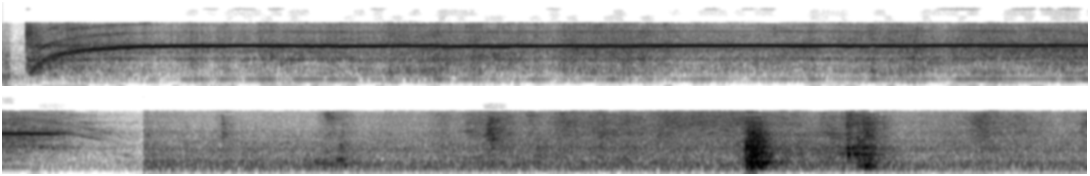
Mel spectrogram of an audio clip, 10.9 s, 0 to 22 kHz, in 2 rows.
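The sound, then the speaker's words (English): An electric whisk mixing all the batter ingredients, building from low to very high speed, gives a steady, high-pitched motor whine for about six seconds, then cuts out into softer scraping and clinking with a couple of sharp knocks near the end. “Okay, so now we're going to whisk all our ingredients together for about 10 minutes until the mixture gets nice and fluffy and light, building from a low speed to a very high speed.”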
